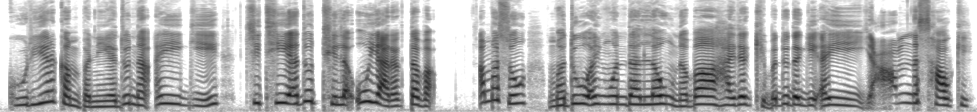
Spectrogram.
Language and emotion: Manipuri, angry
